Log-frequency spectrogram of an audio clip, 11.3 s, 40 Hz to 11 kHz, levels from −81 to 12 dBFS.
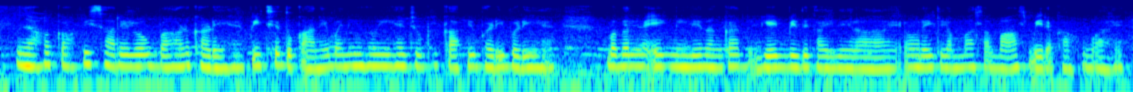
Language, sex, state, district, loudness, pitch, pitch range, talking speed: Hindi, female, Uttar Pradesh, Jalaun, -30 LUFS, 190 Hz, 180-195 Hz, 205 wpm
